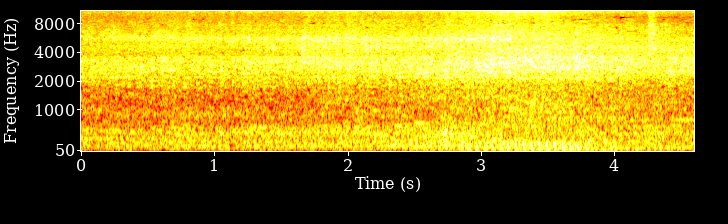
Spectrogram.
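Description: A motor vehicle engine running steadily, growing louder for about a second around three seconds in.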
